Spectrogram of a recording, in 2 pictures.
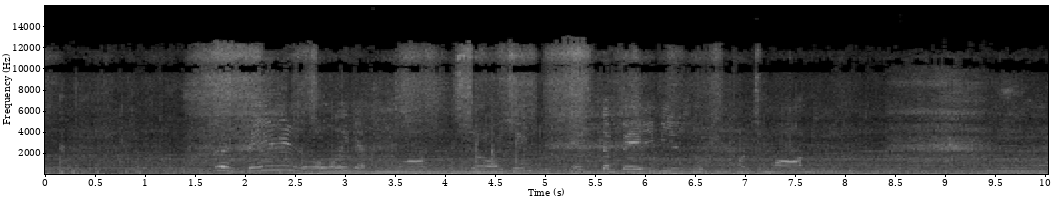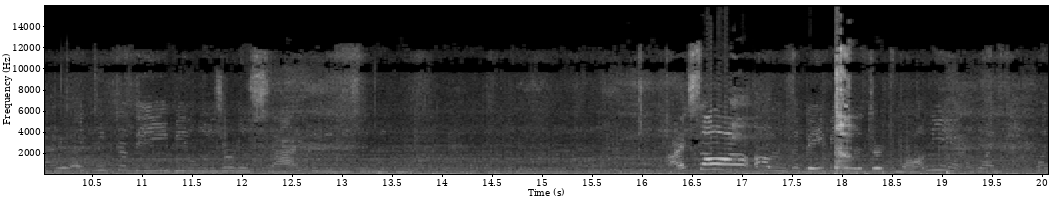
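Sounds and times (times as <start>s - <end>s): vehicle rumbling over dirt trail: 0.0s - 20.0s
indistinct voices: 1.5s - 14.3s.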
